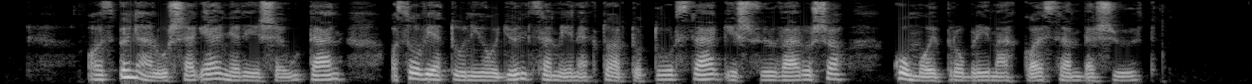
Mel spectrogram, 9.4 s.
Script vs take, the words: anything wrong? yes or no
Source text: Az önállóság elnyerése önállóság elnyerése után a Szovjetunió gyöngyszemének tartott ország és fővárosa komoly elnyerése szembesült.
yes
